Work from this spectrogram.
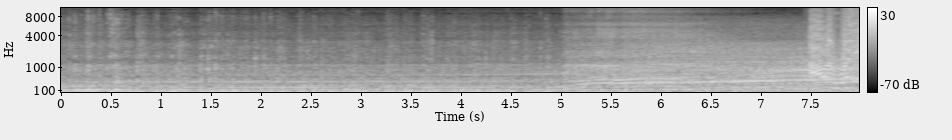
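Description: A footbrake drag race between a Fox Body and an S10 at the Arkansas Footbrake Throwdown, with engine drone under an announcer's voice that swells into rising revving roars as the cars launch near the end.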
